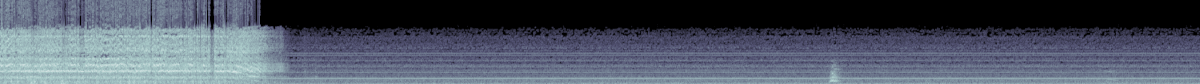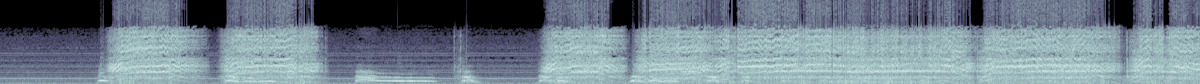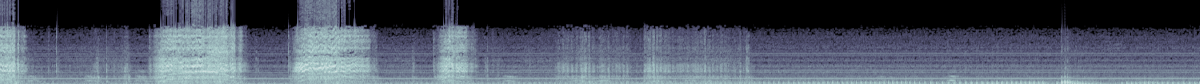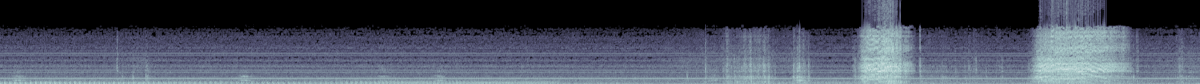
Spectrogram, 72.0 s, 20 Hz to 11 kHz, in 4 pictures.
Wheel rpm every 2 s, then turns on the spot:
230, 200, 0, 0, 0, 0, 0, 0, 0, 20, 110, 80, 0, 100, 170, 220, 160, 130, 40, 90, 60, 20, 10, 20, 0, 0, 0, 0, 0, 0, 0, 0, 10, 50, 30, 50.
36-40 42-48 64-66 70-72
